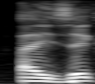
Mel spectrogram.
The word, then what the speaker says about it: AIESEC: on est avec une petite association qui s'appelle Isaac si je me trompe pas ça se prononce comme ça ouais et alors je laisse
